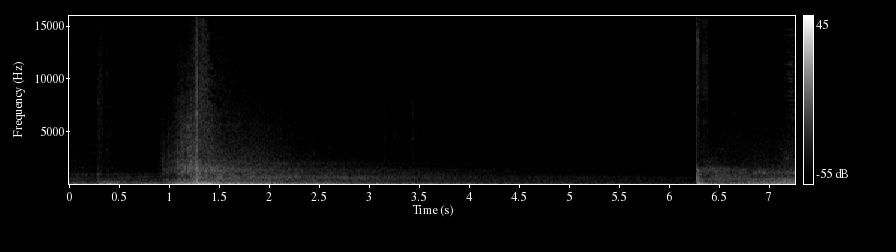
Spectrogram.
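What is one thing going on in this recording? A deep whoosh swells and slowly fades.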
